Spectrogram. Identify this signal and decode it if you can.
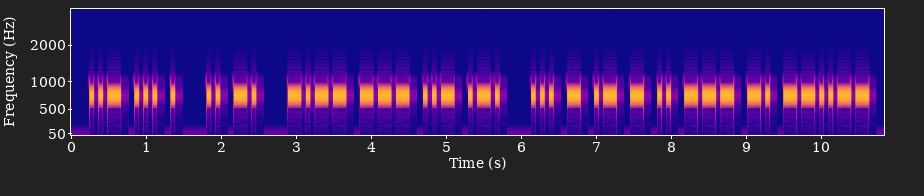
Morse code, heard as a keyed tone, about 20 wpm, 750 Hz. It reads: USE IN YOUR STATION,
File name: Archive / 20 WPM / 20WPM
